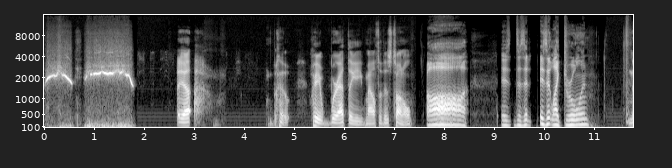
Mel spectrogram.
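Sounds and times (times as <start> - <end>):
breathy hollow whistle of air blown across a bottle top: 0.0 - 1.9
speech: 4.7 - 8.6, 9.2 - 11.0.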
